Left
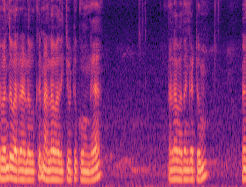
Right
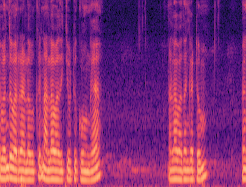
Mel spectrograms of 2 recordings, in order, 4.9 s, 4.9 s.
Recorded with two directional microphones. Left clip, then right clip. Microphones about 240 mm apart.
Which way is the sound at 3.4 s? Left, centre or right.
Centre.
